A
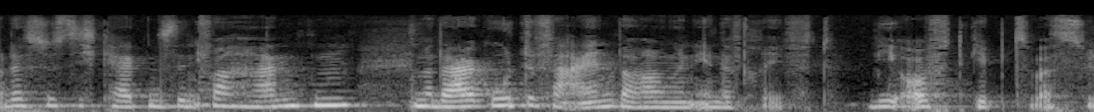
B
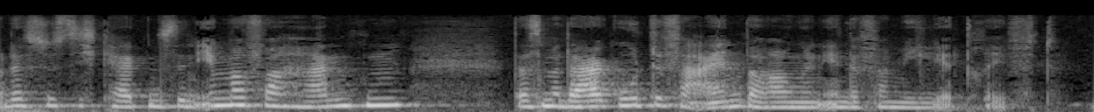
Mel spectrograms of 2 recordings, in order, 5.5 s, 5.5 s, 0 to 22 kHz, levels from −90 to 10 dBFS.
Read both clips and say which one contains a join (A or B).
A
